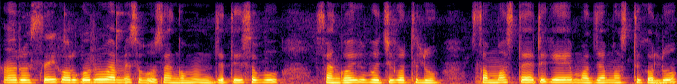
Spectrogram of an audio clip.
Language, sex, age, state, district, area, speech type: Odia, female, 18-30, Odisha, Kendujhar, urban, spontaneous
